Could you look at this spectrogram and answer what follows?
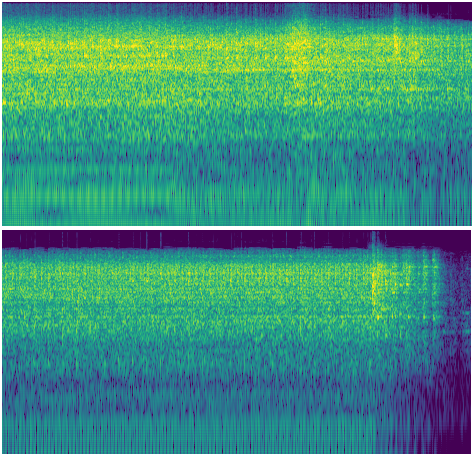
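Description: Massey Harris Pacer tractor engine running steadily, its note shifting lower about two to four seconds in and then holding even. Near the end it is shut off and dies away within a second.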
